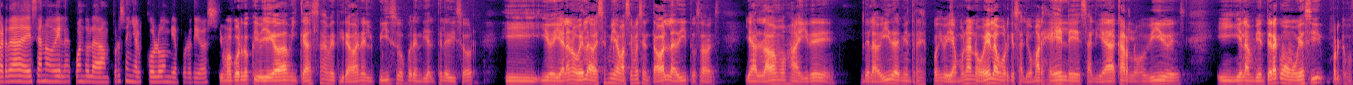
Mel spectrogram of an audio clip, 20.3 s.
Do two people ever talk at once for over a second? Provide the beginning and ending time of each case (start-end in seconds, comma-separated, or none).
none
